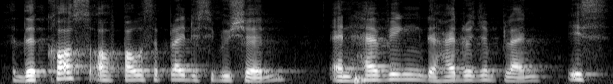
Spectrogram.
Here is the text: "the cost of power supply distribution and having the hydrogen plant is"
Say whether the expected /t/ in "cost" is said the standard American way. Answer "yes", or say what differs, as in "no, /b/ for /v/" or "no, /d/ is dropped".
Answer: no, /t/ is dropped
